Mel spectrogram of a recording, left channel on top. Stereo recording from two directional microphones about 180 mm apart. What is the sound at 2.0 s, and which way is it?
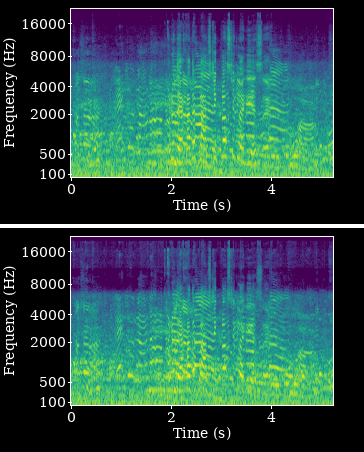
Speech, 25° left (ahead or behind).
